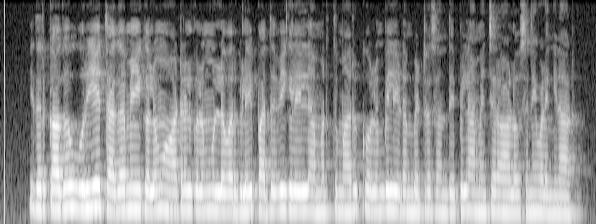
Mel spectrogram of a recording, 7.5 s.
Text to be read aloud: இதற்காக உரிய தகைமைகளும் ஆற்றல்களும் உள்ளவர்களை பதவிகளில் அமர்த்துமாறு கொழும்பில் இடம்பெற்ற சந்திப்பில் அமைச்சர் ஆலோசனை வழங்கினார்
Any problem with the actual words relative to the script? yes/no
no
